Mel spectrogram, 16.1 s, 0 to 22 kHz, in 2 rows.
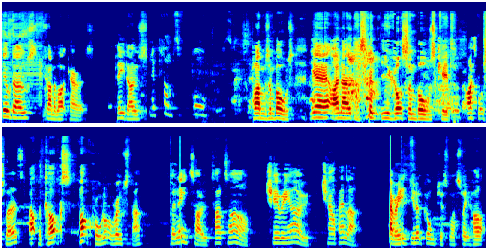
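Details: Involuntary vocal tics, including swearing and blurted words, in a 28-year-old man with Tourette syndrome, recorded on a day with particularly bad tics; Tourette syndrome vocal tics.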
